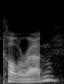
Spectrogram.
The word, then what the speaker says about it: Coloradoan: this is from The Coloradoan Coloradoan uh you can tell that I wasn't born in Colorado I have trouble pronouncing the it's just colorin the name of the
